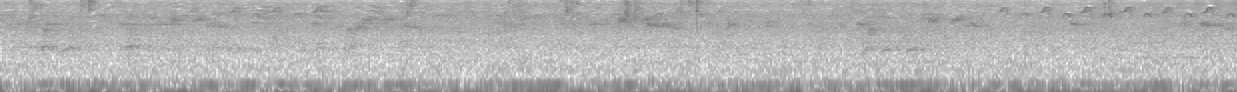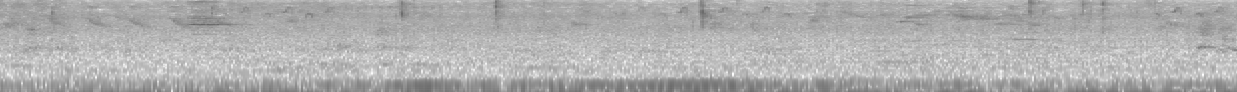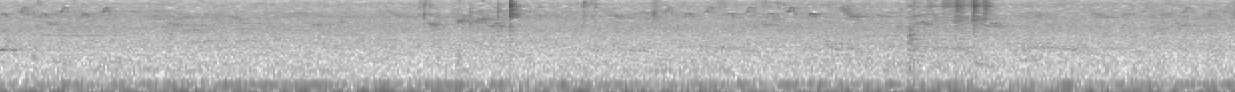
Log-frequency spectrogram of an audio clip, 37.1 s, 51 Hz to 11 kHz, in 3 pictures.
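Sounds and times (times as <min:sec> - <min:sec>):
birds chirping and twittering: 0:00.0 - 0:37.0
soft clicks of eating: 0:05.0 - 0:07.4, 0:16.2 - 0:21.5, 0:22.5 - 0:24.0, 0:28.8 - 0:34.8.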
